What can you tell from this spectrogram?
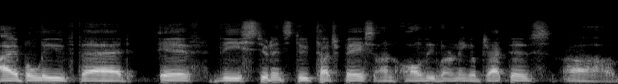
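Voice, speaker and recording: A man speaks very slowly in a very deep, low voice with a dark, mellow tone and fairly even intonation. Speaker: education student planning an auto maintenance teaching unit. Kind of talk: recorded class assignment presentation. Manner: hesitant, stammering, many filler words.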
